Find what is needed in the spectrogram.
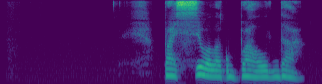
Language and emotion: Russian, angry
